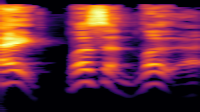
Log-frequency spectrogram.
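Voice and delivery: ordinary delivery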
